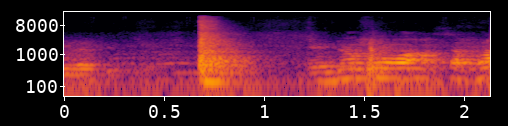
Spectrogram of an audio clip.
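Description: A single sharp smack about two-thirds of a second in, followed by a voice talking.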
